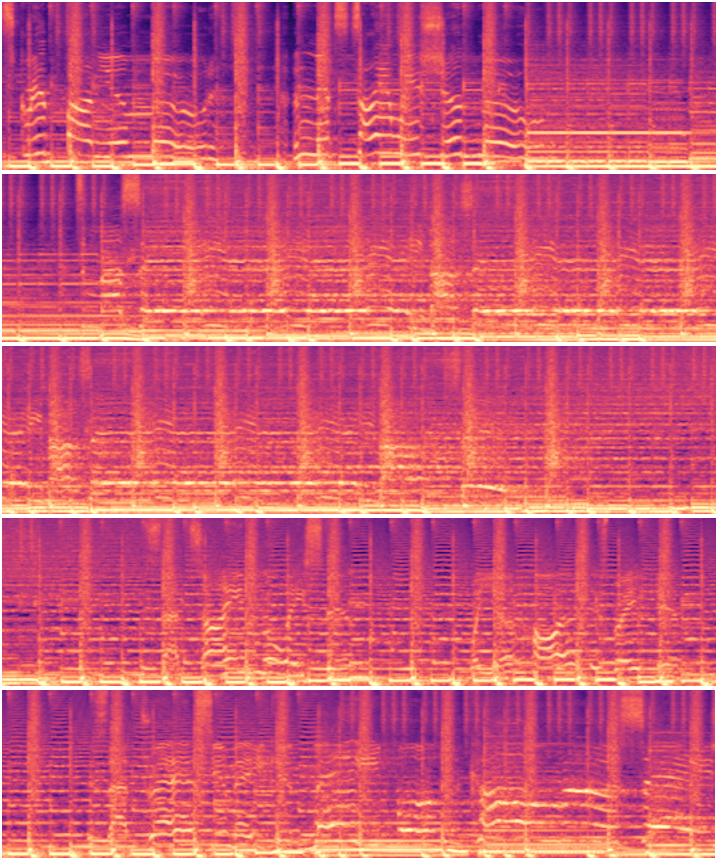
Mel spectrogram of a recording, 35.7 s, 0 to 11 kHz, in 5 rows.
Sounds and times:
Hip hop music: 0:00.0 - 0:35.6
Independent music: 0:00.0 - 0:35.6.

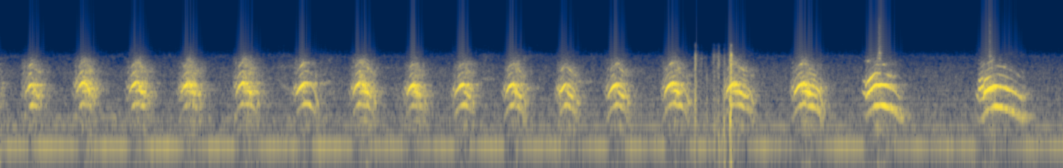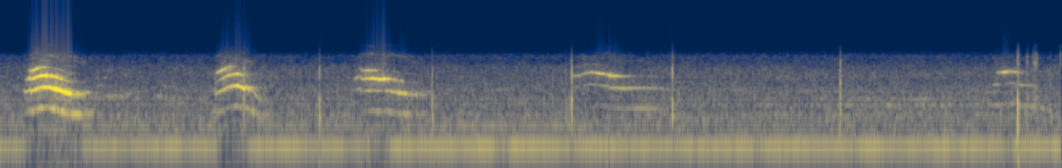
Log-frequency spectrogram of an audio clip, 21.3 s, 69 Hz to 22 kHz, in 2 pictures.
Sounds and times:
Meow: 0:10.9 - 0:11.6, 0:12.8 - 0:13.3, 0:14.2 - 0:14.9, 0:16.3 - 0:17.3, 0:20.6 - 0:21.2.

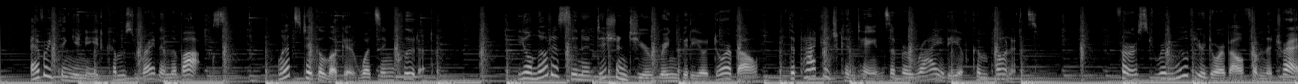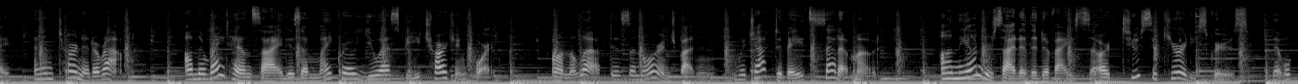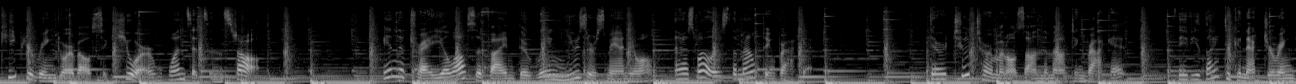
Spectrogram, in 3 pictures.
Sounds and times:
Music: 0:00.0 - 0:38.9
Speech: 0:00.3 - 0:04.3, 0:05.2 - 0:10.4, 0:11.2 - 0:14.2, 0:14.8 - 0:21.8, 0:22.4 - 0:28.6, 0:29.8 - 0:34.1, 0:35.2 - 0:38.9.

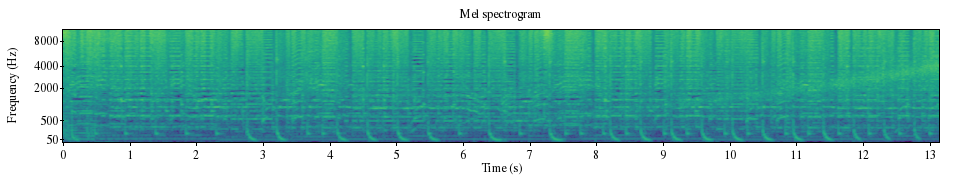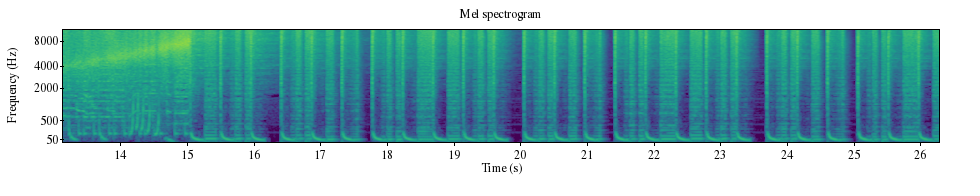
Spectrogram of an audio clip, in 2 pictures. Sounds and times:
Music: 0:00.0 - 0:26.2.

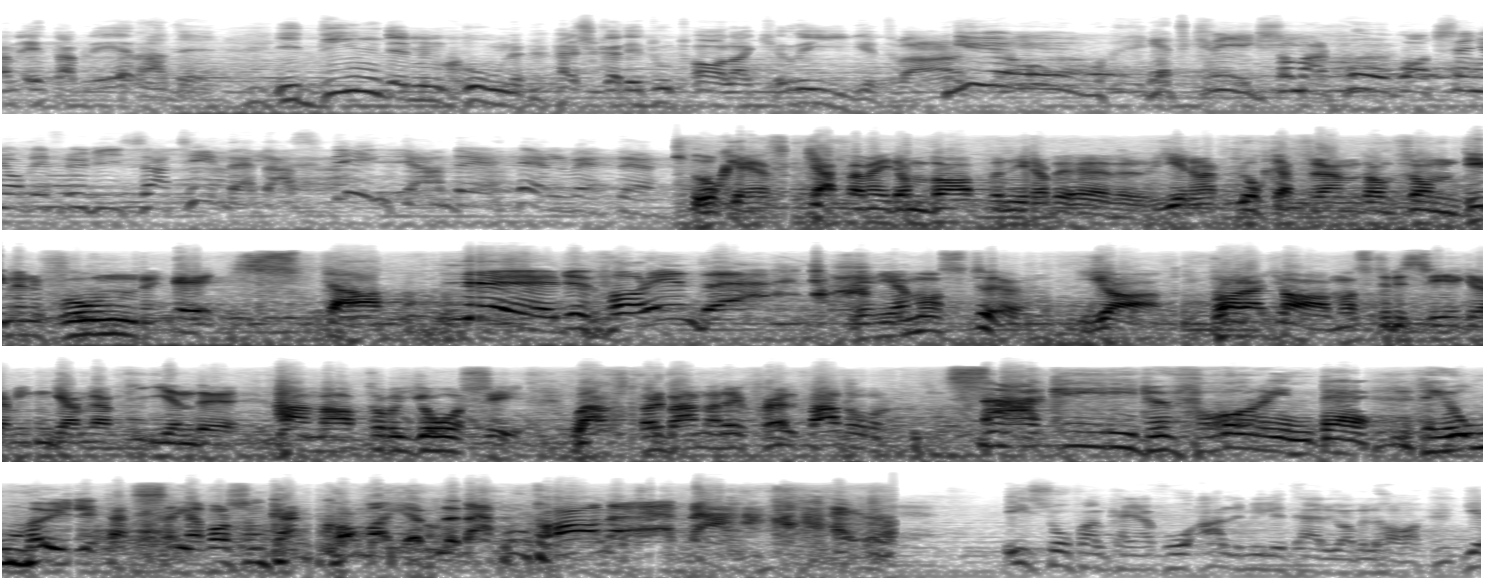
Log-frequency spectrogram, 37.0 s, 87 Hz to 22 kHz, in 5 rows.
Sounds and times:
Speech: 0:00.0 - 0:32.9.

